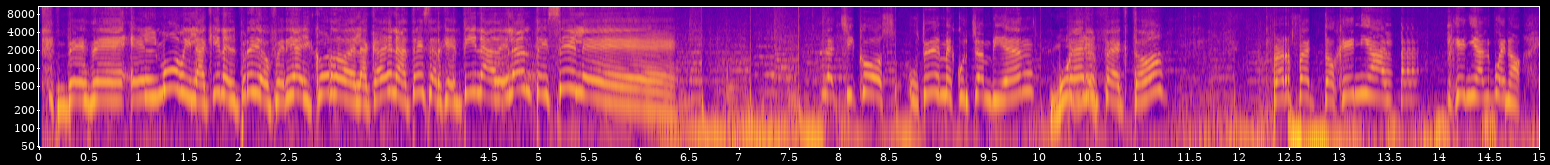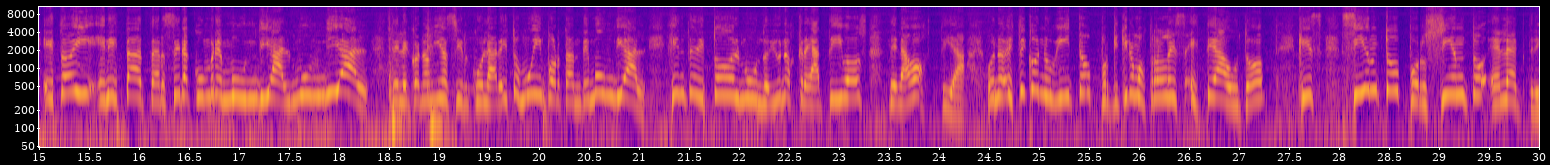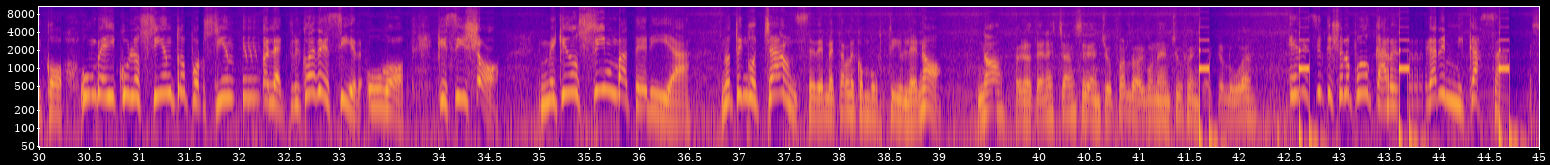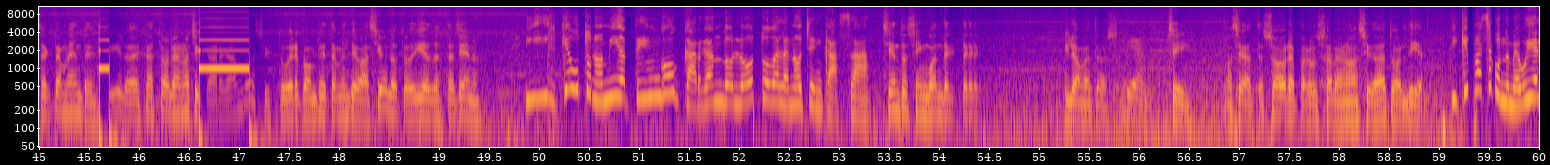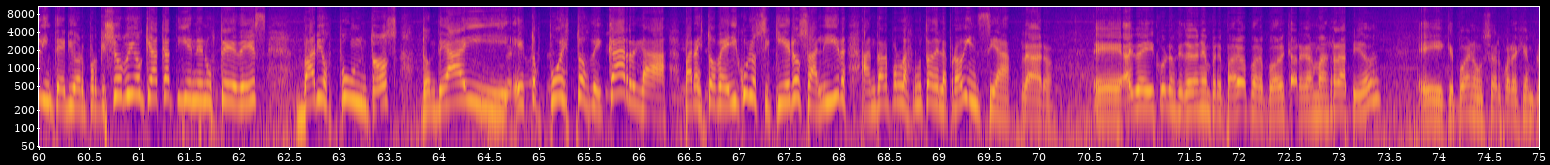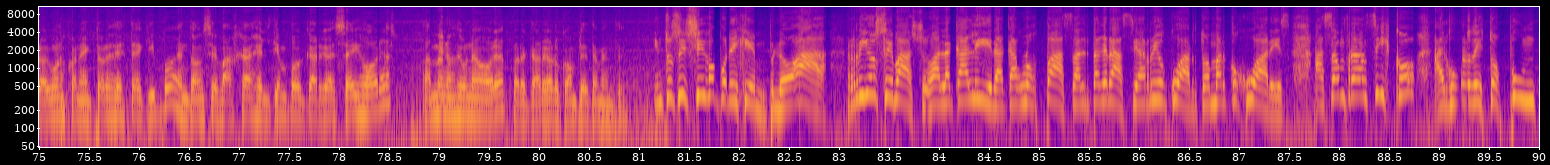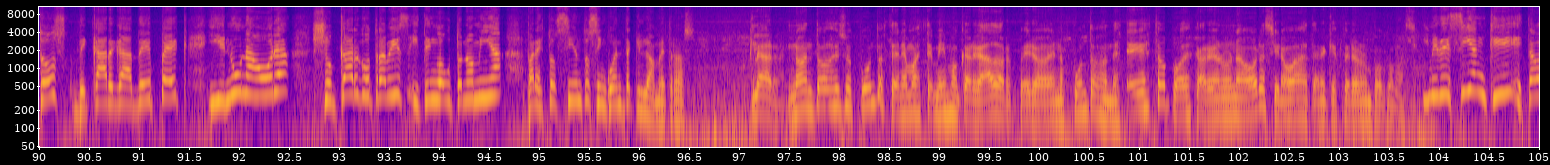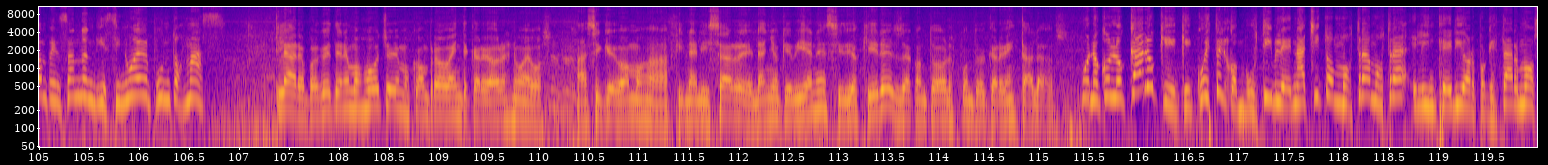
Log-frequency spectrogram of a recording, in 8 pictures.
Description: Viva la Radio en la Cumbre Mundial de Economía Circular.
